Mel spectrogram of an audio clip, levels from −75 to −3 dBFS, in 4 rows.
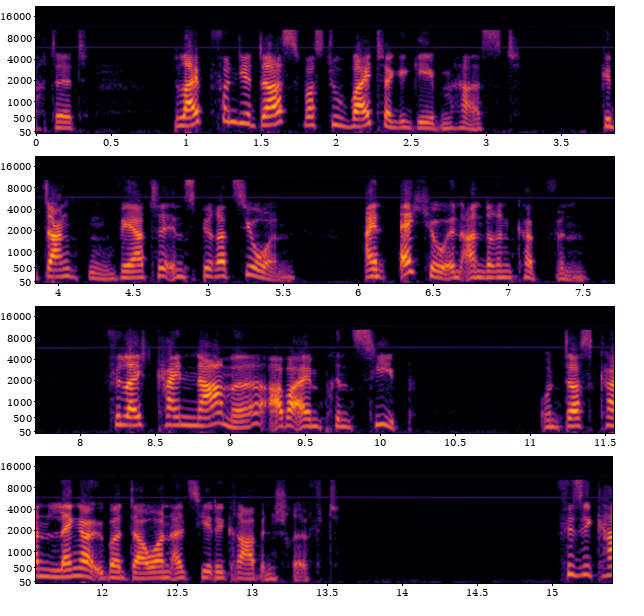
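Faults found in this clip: Switching supply whistle, throughout the clip. Thin high tone sitting around 5.7 to 5.9 kHz, wandering inside that band rather than holding one pitch, roughly 35 dB under the programme. Probable component: a switching power supply in the chain dropping into audible burst mode, or two supplies beating against each other. The small pitch drift follows load changes on the rail. Check grounding and PSU placement near the analogue front end.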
